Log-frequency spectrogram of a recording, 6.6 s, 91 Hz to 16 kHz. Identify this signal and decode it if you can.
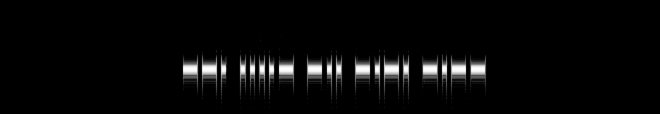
Morse code, heard as a keyed tone, about 25 wpm, 700 Hz. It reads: G4DCY
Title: DXCC-100 Call Signs - 5 Characters - 25wpm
